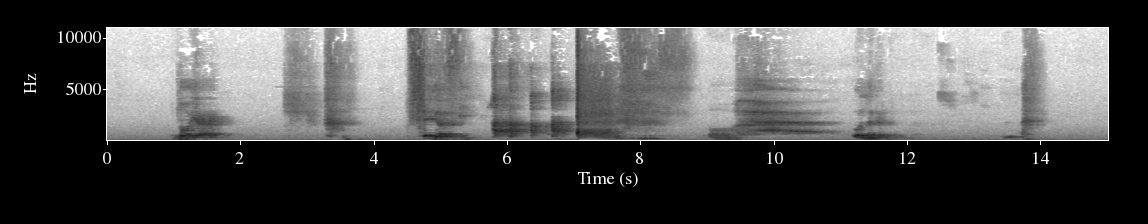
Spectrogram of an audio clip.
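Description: A young man laughs loudly and breathlessly close by.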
